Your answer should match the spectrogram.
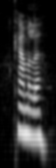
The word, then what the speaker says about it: Kamala: Kamala. Yeah. There we go. That's how you pronounce that one.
